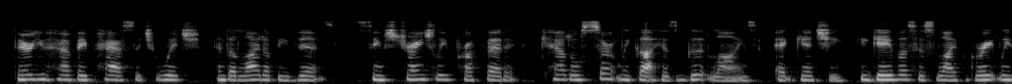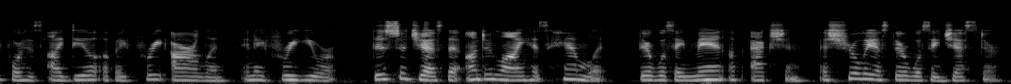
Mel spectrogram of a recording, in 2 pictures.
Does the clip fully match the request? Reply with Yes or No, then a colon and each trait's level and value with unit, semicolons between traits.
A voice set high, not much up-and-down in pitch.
Yes: high, 205 Hz; narrow, 2.1 semitones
